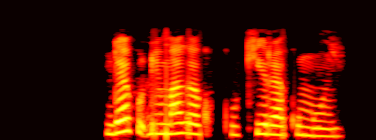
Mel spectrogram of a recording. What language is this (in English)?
Taita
